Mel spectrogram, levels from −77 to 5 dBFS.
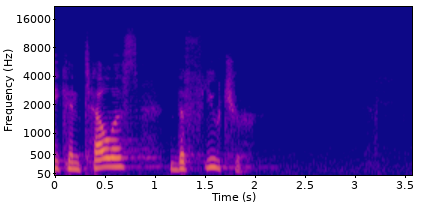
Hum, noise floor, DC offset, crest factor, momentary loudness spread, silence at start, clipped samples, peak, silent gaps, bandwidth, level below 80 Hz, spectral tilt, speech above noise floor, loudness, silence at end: none; -70 dBFS; under 0.1%; 20 dB; 21 LU; 0 s; under 0.1%; -12 dBFS; none; 13 kHz; -70 dBFS; -7 dB/octave; 41 dB; -29 LUFS; 1.7 s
